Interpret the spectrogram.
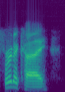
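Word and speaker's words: Whero-kōwhai: And he named it Wherokowhai, which is a Maori term pronounced furtikai for red and gold or red and yellow.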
